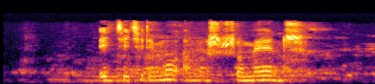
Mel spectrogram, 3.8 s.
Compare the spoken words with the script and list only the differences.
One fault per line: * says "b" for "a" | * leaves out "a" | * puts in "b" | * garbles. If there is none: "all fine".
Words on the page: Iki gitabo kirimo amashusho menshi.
* leaves out "gitabo"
